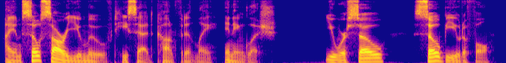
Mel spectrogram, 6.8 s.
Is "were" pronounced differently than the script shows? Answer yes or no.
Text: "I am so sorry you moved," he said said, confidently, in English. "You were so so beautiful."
no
